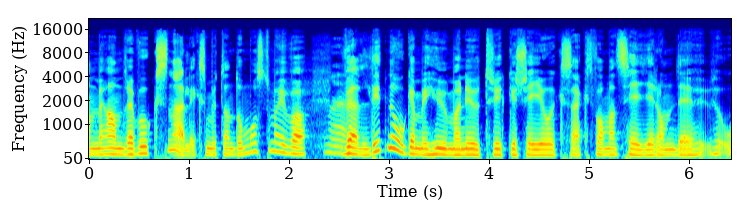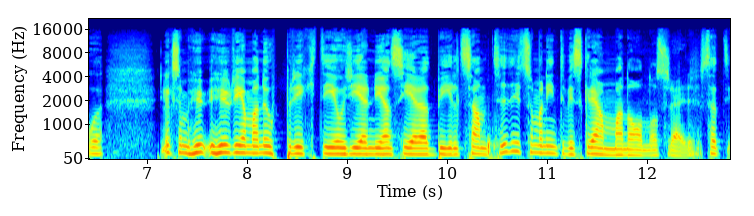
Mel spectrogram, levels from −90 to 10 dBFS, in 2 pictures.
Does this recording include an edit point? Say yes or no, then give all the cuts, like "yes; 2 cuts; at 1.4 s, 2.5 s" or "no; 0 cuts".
yes; 1 cut; at 2.2 s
